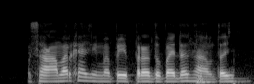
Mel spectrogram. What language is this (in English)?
Punjabi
